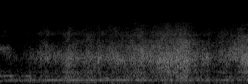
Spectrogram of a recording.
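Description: A marker scratching across a whiteboard as words are written, a fluctuating hiss that swells toward the end. A steady low hum runs underneath it.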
